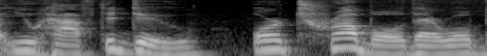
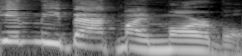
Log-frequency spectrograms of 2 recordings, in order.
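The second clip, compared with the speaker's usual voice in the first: loud, high-pitched yell; 6 semitones higher, 7 dB louder than usual. Narrator reads Violet Briggs as a toad hops away with her marble, yelling. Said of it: "Violet Briggs was yelling at a toad".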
